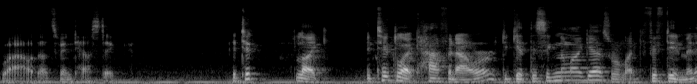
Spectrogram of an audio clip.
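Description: From 1.80 s to 2.57 s the audio runs about 5% fast and rises about 88 cents, just under a semitone, then snaps back to normal. This is a drift correction step, likely from clock-matching software changing its resampling rate abruptly to rebalance its buffer.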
